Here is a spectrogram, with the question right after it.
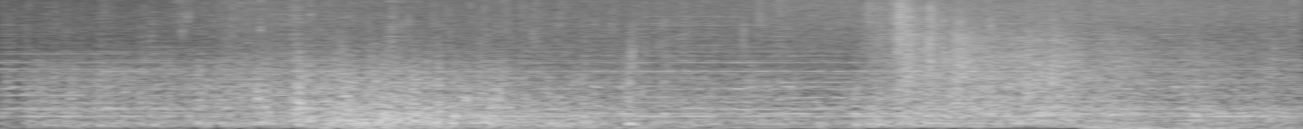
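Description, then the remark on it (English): Steady rain pours down over a small village in the Austro-Hungarian Empire with a low, rolling rumble of thunder building and swelling throughout, a loud, enveloping storm with no voices. “And in a small village in the Austro-Hungarian Empire, in the midst of a thunderstorm, a child is born who will join their ranks as one of the greatest inventors in history,”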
